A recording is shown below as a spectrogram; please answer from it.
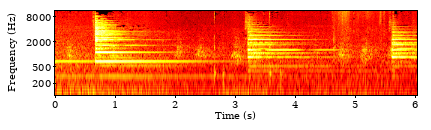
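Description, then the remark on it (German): Church bells at the market in Aschersleben ring out in three heavy strikes spaced a few seconds apart, each leaving a long, humming resonance that lingers over a low background rumble. “Das Glockenläuten am Markt.”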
